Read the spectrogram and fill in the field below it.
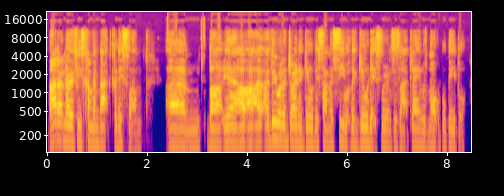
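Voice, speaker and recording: A man's voice: mid-range voice, steady tone, a little fast, a little mellow. A young man hosting a gaming podcast, chatting in an easygoing way with frequent chuckles. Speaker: podcast host. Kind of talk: casual chat.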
